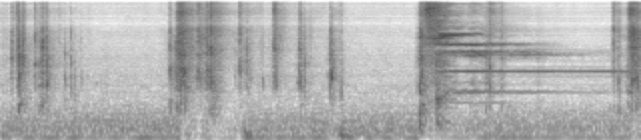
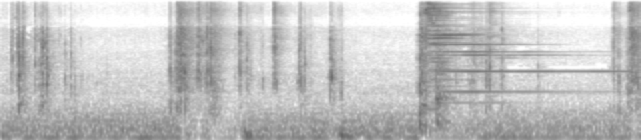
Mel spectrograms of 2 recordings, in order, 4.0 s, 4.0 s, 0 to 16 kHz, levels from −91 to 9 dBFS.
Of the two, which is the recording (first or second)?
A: second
